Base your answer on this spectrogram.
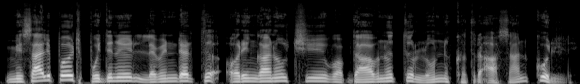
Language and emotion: Kashmiri, neutral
